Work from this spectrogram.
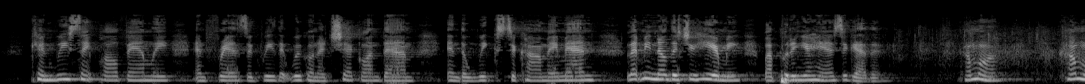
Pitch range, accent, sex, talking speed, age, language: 155-195 Hz, American, female, 200 wpm, 50-69, English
